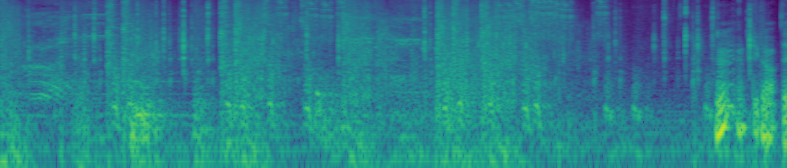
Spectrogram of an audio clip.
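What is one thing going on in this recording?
Swords clash and slash in quick, repeated hits.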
